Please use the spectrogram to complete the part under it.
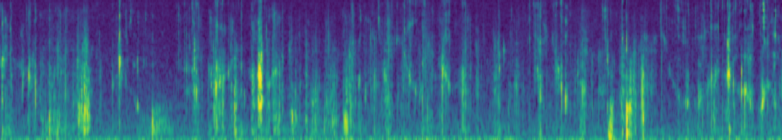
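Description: A woman chews crunchy jelly candy with wet, squishy mouth sounds close to a microphone.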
